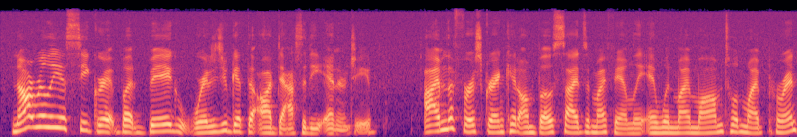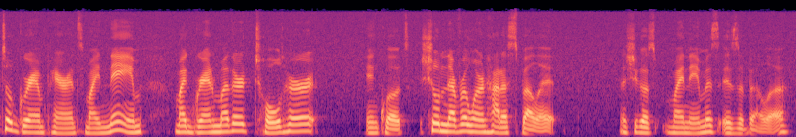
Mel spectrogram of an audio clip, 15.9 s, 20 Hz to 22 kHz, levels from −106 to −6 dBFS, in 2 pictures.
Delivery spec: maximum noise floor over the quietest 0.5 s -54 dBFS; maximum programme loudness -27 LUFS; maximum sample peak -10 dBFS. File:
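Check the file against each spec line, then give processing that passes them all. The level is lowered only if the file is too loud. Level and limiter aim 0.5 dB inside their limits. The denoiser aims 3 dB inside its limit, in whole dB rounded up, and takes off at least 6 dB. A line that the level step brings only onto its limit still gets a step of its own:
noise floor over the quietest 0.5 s -43 dBFS: fail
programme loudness -20.0 LUFS: fail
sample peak -4.0 dBFS: fail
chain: noise reduction 7 dB, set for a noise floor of -43 dBFS; trim -7.5 dB

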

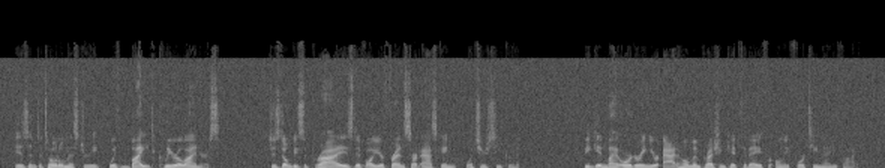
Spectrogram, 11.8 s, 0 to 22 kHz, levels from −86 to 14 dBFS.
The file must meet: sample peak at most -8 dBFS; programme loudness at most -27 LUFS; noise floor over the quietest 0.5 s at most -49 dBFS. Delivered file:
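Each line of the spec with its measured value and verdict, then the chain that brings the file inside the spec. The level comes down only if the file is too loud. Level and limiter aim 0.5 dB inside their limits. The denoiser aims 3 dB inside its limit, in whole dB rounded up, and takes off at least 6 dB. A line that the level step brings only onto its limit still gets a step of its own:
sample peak -4.0 dBFS: fail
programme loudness -22.0 LUFS: fail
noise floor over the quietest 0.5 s -38 dBFS: fail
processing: noise reduction 9 dB, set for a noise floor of -38 dBFS; trim -5.5 dB

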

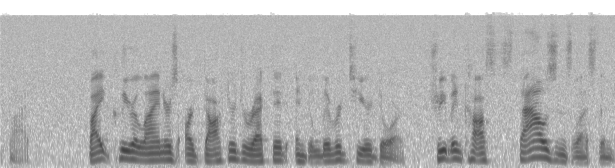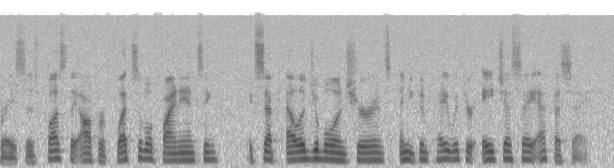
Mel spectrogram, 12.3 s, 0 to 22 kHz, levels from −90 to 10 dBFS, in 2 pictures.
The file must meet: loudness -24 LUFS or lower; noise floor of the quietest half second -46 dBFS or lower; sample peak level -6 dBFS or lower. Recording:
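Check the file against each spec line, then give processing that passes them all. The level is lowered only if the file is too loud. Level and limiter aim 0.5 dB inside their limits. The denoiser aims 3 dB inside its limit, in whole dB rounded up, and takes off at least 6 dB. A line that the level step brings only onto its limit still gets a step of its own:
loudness -26.5 LUFS: pass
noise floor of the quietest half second -40 dBFS: fail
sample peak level -8.5 dBFS: pass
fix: noise reduction 9 dB, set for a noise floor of -40 dBFS

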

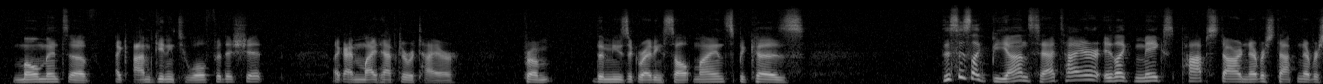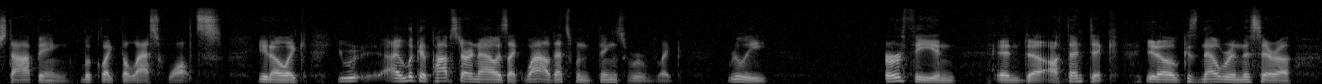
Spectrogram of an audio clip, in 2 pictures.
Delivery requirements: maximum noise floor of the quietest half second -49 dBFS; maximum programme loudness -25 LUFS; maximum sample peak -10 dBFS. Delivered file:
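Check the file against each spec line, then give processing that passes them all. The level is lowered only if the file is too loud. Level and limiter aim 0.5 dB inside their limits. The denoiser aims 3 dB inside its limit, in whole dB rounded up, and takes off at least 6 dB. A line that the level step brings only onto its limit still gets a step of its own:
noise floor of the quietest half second -55 dBFS: pass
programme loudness -30.0 LUFS: pass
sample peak -13.5 dBFS: pass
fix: none needed

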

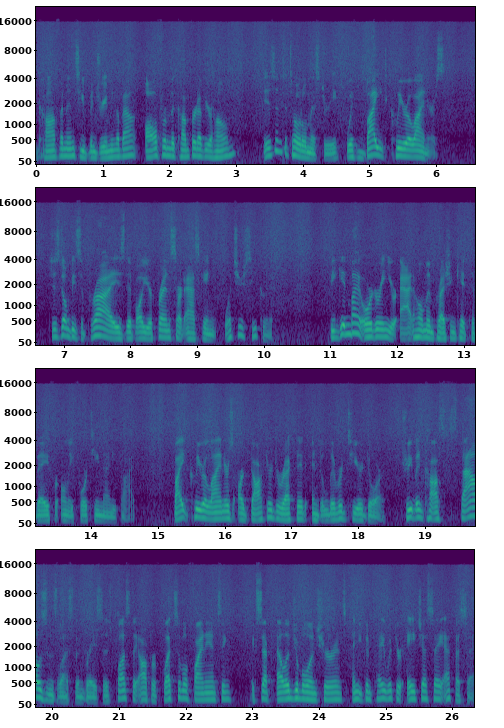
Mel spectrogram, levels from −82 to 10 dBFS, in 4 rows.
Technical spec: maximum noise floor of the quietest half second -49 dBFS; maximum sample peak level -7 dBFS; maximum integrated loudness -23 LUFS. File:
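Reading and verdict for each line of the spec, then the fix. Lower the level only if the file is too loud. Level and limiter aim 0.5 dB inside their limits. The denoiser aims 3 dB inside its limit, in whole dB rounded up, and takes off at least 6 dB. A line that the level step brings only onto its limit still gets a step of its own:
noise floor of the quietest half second -45 dBFS: fail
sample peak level -12.5 dBFS: pass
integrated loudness -30.5 LUFS: pass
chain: noise reduction 7 dB, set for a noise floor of -45 dBFS

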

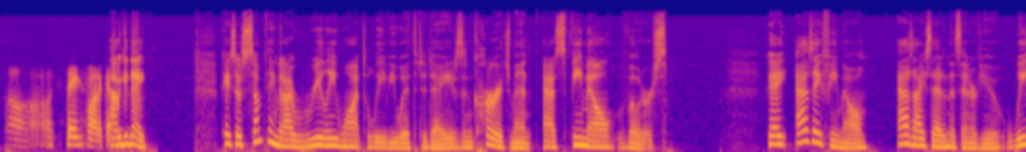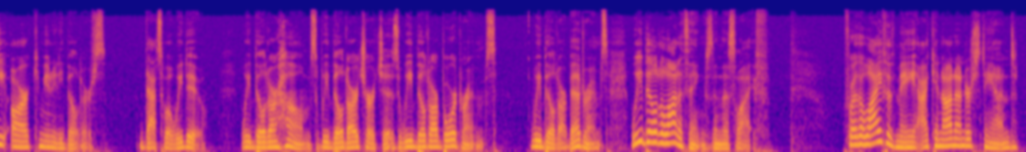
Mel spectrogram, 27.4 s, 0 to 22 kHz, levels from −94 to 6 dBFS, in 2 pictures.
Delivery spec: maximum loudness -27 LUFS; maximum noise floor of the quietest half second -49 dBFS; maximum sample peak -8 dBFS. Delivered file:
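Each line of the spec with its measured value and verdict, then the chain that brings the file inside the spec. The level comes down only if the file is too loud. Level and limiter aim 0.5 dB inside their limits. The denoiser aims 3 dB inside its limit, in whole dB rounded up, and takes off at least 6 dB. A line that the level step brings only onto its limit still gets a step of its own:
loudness -18.0 LUFS: fail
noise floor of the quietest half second -57 dBFS: pass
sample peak -4.0 dBFS: fail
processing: trim -9.5 dB

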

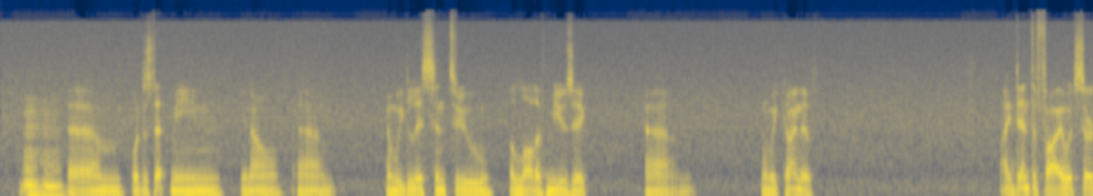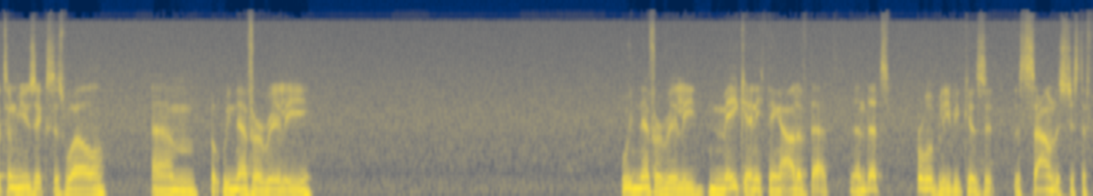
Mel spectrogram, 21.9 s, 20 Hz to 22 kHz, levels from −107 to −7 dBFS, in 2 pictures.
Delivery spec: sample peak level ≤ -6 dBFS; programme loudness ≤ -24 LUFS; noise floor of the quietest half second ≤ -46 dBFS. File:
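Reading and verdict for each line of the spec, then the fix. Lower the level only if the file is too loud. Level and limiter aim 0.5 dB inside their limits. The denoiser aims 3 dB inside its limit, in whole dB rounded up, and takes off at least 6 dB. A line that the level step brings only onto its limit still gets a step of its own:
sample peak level -1.5 dBFS: fail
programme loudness -15.0 LUFS: fail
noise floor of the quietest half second -36 dBFS: fail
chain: noise reduction 6 dB, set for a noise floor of -36 dBFS; trim -9.5 dB

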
